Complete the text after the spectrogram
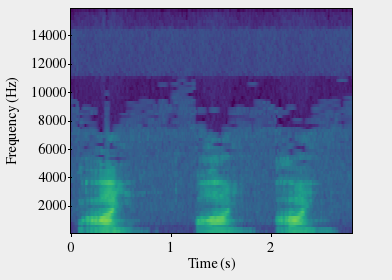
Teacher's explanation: It's a roll from the back of your throat, not like the roll at the tip of your tongue.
